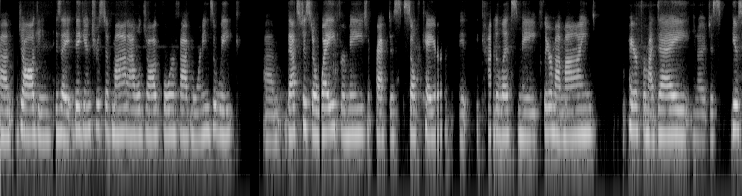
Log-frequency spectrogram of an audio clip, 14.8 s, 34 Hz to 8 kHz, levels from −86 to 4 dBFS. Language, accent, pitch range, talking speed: English, American, 180-215 Hz, 180 wpm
